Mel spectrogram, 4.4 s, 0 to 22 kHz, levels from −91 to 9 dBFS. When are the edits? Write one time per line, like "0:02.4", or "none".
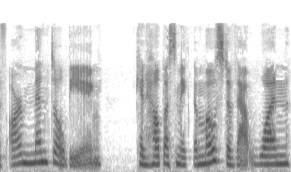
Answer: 0:01.0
